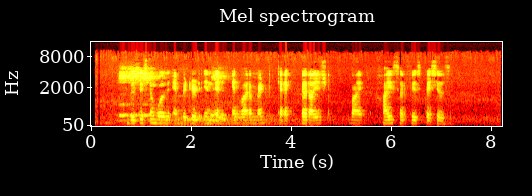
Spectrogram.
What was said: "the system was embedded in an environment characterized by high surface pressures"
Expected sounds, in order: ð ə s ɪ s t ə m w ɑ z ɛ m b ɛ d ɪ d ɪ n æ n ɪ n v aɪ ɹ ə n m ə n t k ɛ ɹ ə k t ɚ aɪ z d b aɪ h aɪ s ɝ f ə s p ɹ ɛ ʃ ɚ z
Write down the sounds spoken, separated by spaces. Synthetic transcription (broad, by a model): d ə s ɪ s t ə m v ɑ z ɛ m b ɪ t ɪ d ɪ n æ n ɪ n v aɪ ɹ ə n m ə n t k ɛ ɹ ə k t ɚ aɪ z d b aɪ h aɪ s ɝ f ə s p ɹ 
